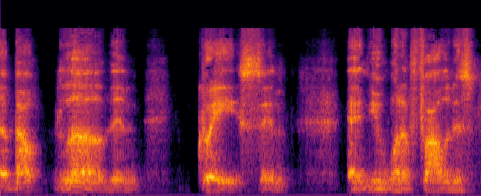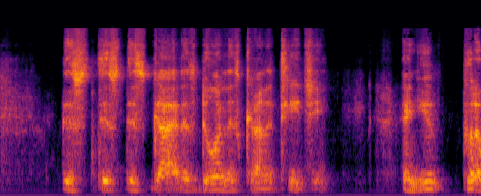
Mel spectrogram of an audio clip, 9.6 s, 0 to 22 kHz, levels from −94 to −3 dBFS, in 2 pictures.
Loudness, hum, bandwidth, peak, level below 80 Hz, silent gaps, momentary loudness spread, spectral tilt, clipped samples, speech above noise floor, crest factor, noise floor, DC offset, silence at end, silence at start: -22 LUFS; none; 12.5 kHz; -4 dBFS; -72 dBFS; none; 15 LU; -1.5 dB/octave; under 0.1%; 30 dB; 20 dB; -53 dBFS; under 0.1%; 0 s; 0 s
